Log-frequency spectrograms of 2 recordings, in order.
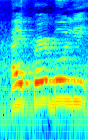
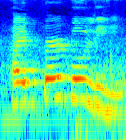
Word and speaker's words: hyperbole: about what is hyperbole hyperbole is um that's wrong wrong and wrong hyperbole is the correct pronunciation dictionary so hyperbole is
